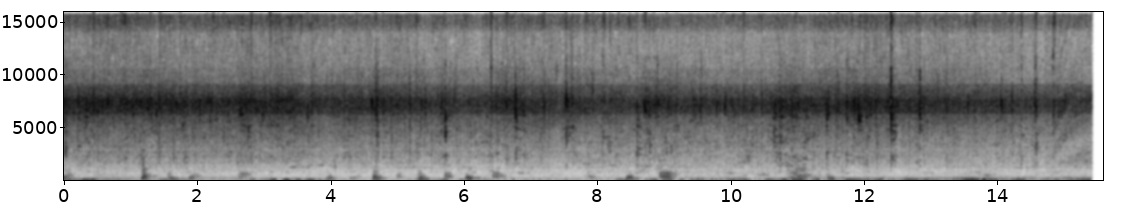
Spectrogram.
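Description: Chopped onion with crushed ginger and garlic sizzling steadily in ghee in a frying pan, with a spatula scraping and tapping the pan in short light clicks as it is stirred.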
